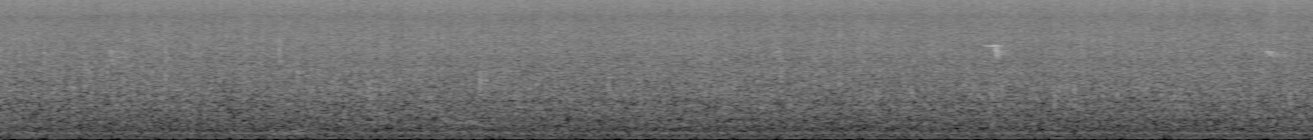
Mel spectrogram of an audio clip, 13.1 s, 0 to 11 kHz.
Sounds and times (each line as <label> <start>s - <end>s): water 0.0s - 13.1s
